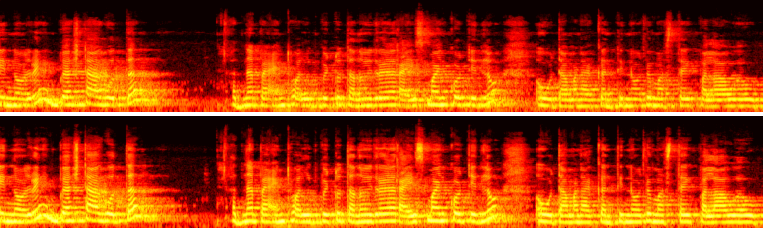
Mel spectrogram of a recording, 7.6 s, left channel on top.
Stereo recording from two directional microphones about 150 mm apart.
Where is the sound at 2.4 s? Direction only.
50° right (ahead or behind).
